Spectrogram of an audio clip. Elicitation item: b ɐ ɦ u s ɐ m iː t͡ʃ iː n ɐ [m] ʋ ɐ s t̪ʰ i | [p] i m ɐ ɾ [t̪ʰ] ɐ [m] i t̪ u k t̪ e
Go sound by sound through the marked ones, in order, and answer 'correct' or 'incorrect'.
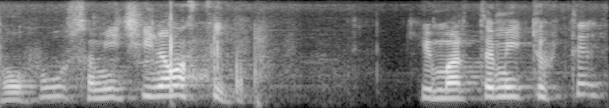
incorrect, incorrect, incorrect, correct

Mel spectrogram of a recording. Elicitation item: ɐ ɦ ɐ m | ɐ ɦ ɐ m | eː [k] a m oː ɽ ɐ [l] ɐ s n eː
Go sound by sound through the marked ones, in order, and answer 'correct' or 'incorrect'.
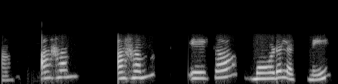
correct, correct

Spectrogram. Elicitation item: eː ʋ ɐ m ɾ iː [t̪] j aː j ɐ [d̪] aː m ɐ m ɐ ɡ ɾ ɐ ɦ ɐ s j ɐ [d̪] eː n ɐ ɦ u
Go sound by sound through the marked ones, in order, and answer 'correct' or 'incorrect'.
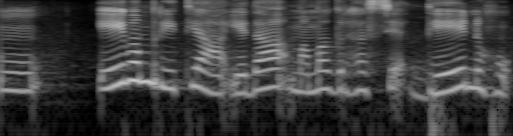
correct, correct, correct

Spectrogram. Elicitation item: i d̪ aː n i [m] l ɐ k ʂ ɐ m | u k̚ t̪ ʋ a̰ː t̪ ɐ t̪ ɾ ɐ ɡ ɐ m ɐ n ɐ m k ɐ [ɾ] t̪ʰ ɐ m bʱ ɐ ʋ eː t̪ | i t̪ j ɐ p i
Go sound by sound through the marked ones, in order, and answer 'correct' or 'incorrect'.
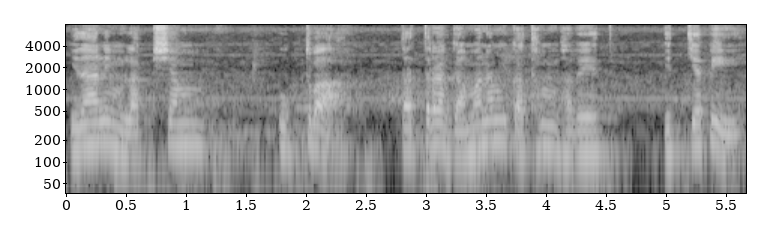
correct, incorrect

